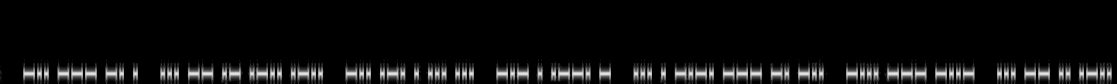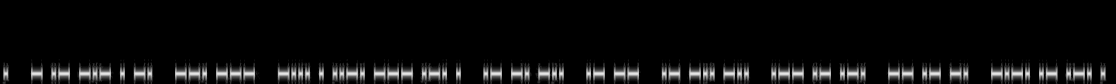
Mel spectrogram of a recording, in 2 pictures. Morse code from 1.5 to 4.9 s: SMALL DRESS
